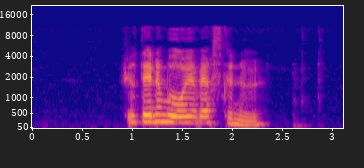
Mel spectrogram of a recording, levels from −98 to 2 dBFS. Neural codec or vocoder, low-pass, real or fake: none; 10.8 kHz; real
